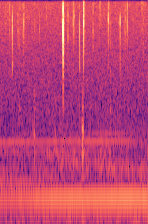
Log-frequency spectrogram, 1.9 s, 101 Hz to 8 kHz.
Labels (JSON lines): {"label": "anthrophony, boat engine", "recorder": "SoundTrap 300"}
